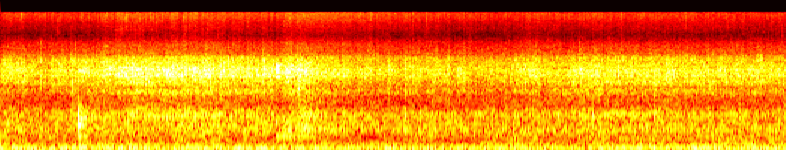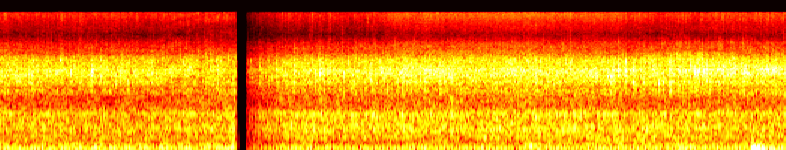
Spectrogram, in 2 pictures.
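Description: Chili paste with stingray pieces sizzling steadily in an aluminium wok, with a metal spatula clicking and scraping against the pan a few times in the first couple of seconds. The sound cuts out for an instant just before seven seconds in, then the sizzling carries on.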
